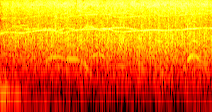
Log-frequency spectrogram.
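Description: A burst of audience applause, dense steady clapping from many hands holding at an even level throughout, with a faint thin tone running underneath.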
